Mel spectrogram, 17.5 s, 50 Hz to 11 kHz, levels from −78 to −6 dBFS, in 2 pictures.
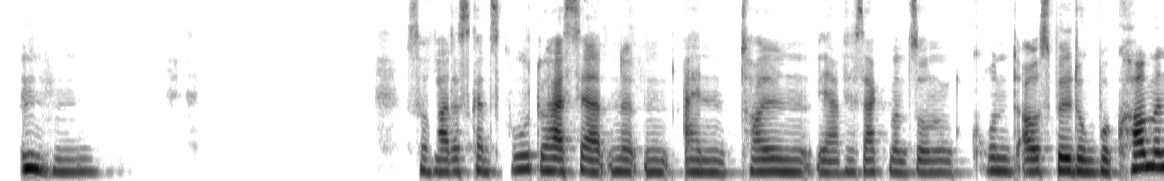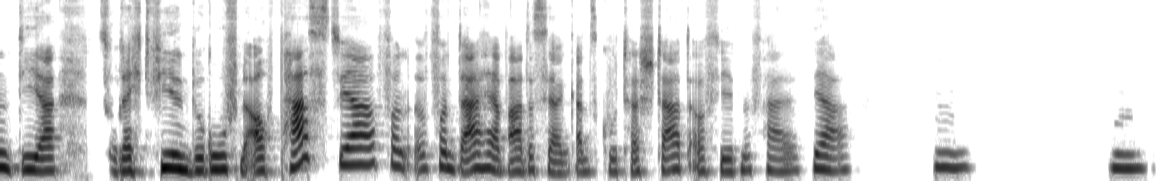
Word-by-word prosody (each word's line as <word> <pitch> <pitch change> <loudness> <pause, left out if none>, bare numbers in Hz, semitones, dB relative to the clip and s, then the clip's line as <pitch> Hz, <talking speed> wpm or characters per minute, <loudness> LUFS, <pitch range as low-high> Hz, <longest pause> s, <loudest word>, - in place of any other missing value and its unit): Mhm. 180 -5 +1 2.3
So 190 -3 -7
war 175 0 +1
das 180 +1 -4
ganz 175 -3 -5
gut. 205 +3 -4
Du - - 0
hast 180 -1 +4
ja, 175 -3 +3
ne 180 -2 -4
n 170 -2 -7
einen 170 -2 -5
tollen 175 +1 -3
ja, 165 -1 -6
wie 175 - -7
sagt 175 0 -4
man, 165 -2 -6
so 165 +1 -3
'n 165 0 -9
Grundausbildung 180 -2 0
bekommen, 220 +6 +5
die 200 -1 +1
ja 190 -1 +4 0.3
zurecht 180 -1 -2
vielen 220 +1 +6
Berufen 205 +3 +1
auch 180 +1 +2
passt, 370 - +5
ja. 270 +1 +5
Von 260 -4 -5
von 215 0 -1
daher 210 -3 +3
war 180 - +3
das 190 0 -7
ja 170 - -2
'n 155 - -7
ganz 170 +3 -7
guter 175 -2 -7
Start 205 +4 -2
auf 185 0 -7
jeden 180 +3 -5
Fall, 195 -1 -8
ja. 200 -2 -1 0.6
Mhm. 235 -1 -6 1.0
Mhm. 220 -1 -3
185 Hz, 155 wpm, -22 LUFS, 175-205 Hz, 2.3 s, vielen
